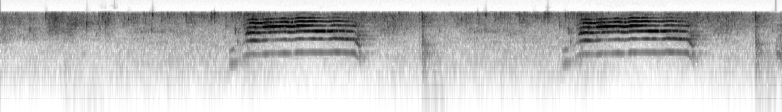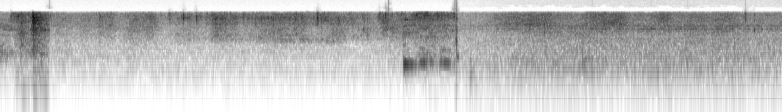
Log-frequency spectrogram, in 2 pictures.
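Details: Cat with fleas being washed; two drawn-out, complaining meows about two and a half seconds apart, each steady and harmonic-rich, followed by splashing water and running tap noise.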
